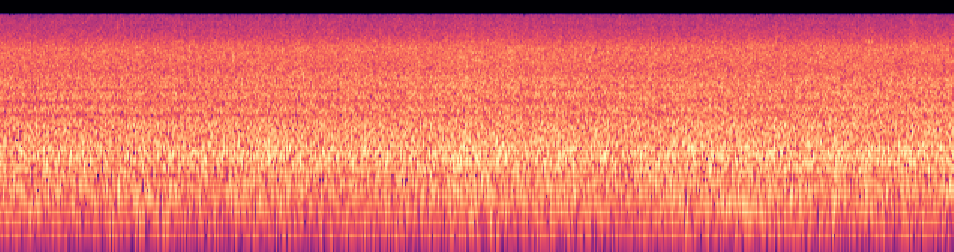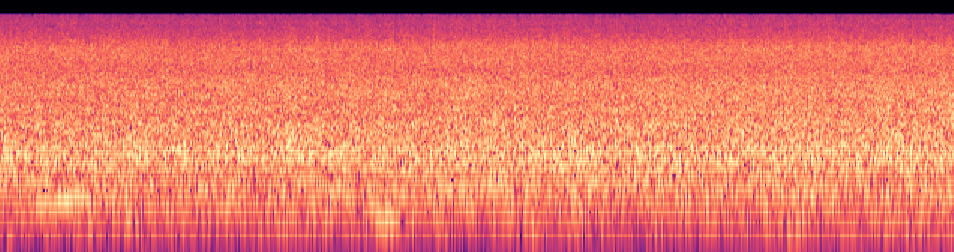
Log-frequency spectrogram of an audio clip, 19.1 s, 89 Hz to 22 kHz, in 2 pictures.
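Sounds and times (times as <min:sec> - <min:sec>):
river rapids rushing: 0:00.0 - 0:19.0.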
